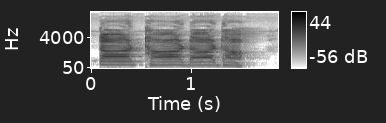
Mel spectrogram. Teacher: जब हम टा, ठा, डा बोलते हैं तो हमारी जीभ का जो अगला हिस्सा है वो क्या होता है, फोल्ड होता है, घूम जाता है, ये मुड़ जाता है, और जीभ के मुड़ने से ही टा, ठा, डा, ढा ये वर्ण बनते हैं, हमारे मुंह से निकलते हैं। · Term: मूर्धन्य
